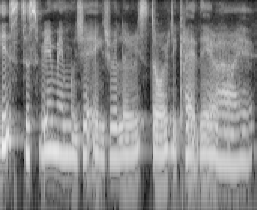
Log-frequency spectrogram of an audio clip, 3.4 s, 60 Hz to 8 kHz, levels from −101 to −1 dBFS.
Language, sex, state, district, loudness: Hindi, female, Arunachal Pradesh, Papum Pare, -16 LUFS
